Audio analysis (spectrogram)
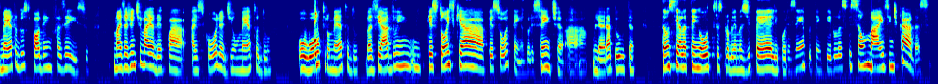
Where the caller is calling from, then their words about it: Goiânia, Goiás, Brazil; Eu falo de Goiânia.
